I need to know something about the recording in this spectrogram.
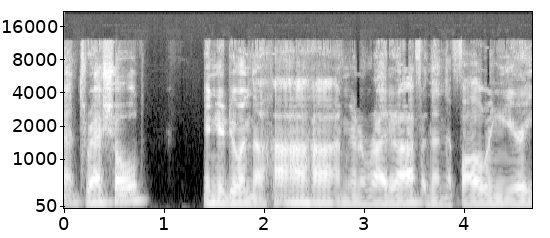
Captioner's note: laughs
